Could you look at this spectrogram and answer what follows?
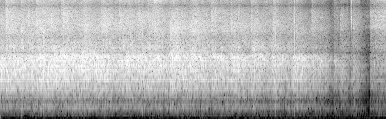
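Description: Church congregation applauding at a Wednesday evening service, a steady broad wash of many hands clapping at moderate volume throughout, tapering off near the end.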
